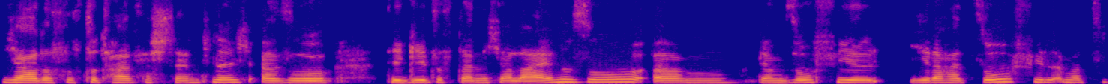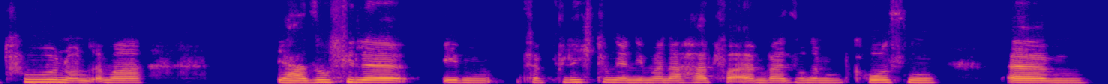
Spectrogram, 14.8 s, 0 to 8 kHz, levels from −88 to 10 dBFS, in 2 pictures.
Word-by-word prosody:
Ja, 195 -3 +5
das 195 0 -2
ist 190 - -8
total 190 -1 0
verständlich. 195 +3 -3
Also, 175 -1 +4 0.4
dir 185 - +4
geht 190 +2 +2
es 195 - -6
da 175 - +2
nicht 180 +1 -6
alleine 175 +7 +4
so. 230 +2 +3
Ähm, 175 0 -1
wir 175 - -1
haben 175 -1 -2
so 190 +3 0
viel 195 -2 0
jeder 190 +1 0
hat 180 -1 -2
so 235 +4 +5
viel 220 -3 -4
immer 200 -1 -3
zu 215 - -17
tun 230 -1 +1
und 180 -2 -3
immer, 185 -1 -1 0.9
ja, 180 -2 +2
so 215 +3 +2
viele 205 +3 +3 0.2
eben 185 -2 -4 0.2
Verpflichtungen, 205 0 -5
die 190 - -3
man 185 -1 -5
da 180 +1 -3
hat, 200 -1 -3
vor - - 0
allem 180 +1 0
bei 175 -1 0
so 185 +1 -10
'nem 180 0 -6
großen 195 -1 -3 0.5
ähm, 180 -1 +3
190 Hz, 175 wpm, -22 LUFS, 180-205 Hz, 0.9 s, Ja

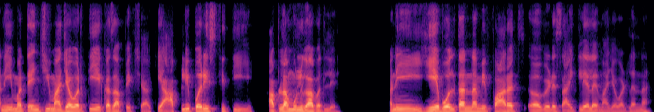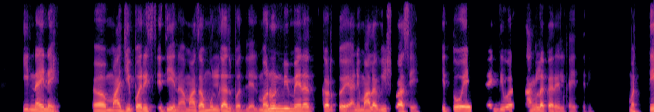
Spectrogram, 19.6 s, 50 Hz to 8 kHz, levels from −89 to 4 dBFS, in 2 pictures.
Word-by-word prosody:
आणि 130 +4 0
मग 145 0 +2
त्यांची 135 +2 0
माझ्यावरती 145 +1 +3
एकच 140 -1 0
अपेक्षा - - -4
की - - -6
आपली 150 +3 -1
परिस्थिती 150 -4 +1 0.5
आपला 150 +5 +5
मुलगा 125 -3 +5
बदलेल. 100 -4 -5 0.8
आणि 140 +3 +1 0.4
हे 135 +6 +5
बोलताना 150 0 +5
मी 160 0 -2
फारच 135 +3 +2
अ, 120 -1 +1
वेळेस 120 0 -3
ऐकलेलं 115 +4 -3
आहे 110 - -2
माझ्या 100 +1 -10
वडिलांना 105 +5 -10 0.5
की 145 - -4
नाही-नाही 140 -6 0 0.5
अ, 120 0 +3
माझी 115 +5 -2
परिस्थिती 145 -2 -2
आहे 130 - 0
ना 100 -2 -7
माझा 115 +4 -1
मुलगाच 120 +1 -1
बदलेल. 105 -1 -7
म्हणून 155 +10 +2
मी 175 - +3
मेहनत 155 0 0 0.2
करतोय 145 - 0
आणि 105 +6 -5
मला 130 +2 0
विश्वास 130 +4 -2
आहे 100 - -10 0.4
की 130 - -6
तो 155 +2 +3
एक-एक 145 -2 -1
दिवस 145 +1 -1 0.2
चांगलं 140 +3 0
करेल 100 -3 -3
काहीतरी. 90 -1 -17 0.6
मग 120 - -5 0.2
ते 150 - +1
135 Hz, 155 wpm, -21 LUFS, 115-150 Hz, 0.8 s, आपला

